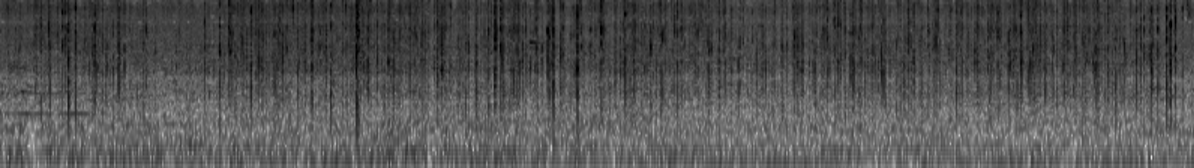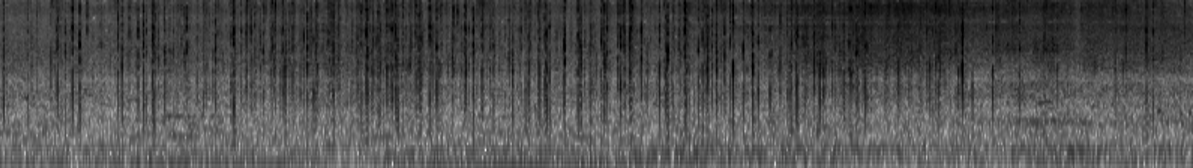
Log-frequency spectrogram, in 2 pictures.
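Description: Steady rain falling, with many individual drop impacts close by ticking over an even hiss, and a low steady rumble underneath.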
